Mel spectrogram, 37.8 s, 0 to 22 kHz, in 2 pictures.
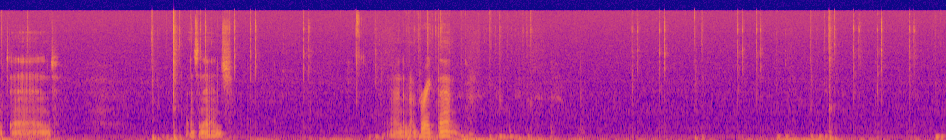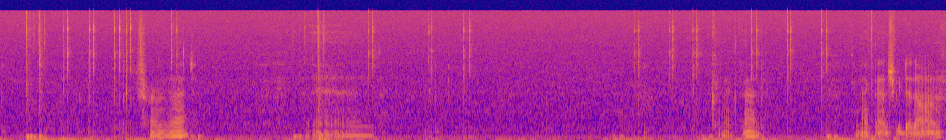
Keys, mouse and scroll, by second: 2.5-3.4 typing, 7.0 Escape, 7.5-10.5 typing, 8.9 Escape, 13.5 space, 15.2 Escape, 15.6-16.5 typing, 18.3 Escape, 18.8-19.7 typing, 22.4 Escape, 24.2-25.1 typing, 30.8 Escape, 32.6 Escape, 36.0 space, 37.6-37.8 typing.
